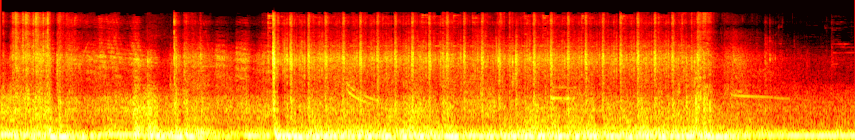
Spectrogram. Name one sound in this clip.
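A heavy machine gun fires rapid bursts in a large echoing hall.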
